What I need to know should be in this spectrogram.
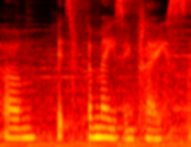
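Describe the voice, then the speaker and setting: A woman speaks with music in the background. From Scotland. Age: 50s. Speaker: spinal cord injury patient. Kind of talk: patient testimonial interview.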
